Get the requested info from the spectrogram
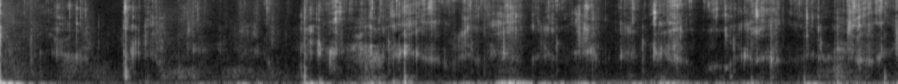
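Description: Close-miked chewing of grilled dried filefish fillet (jwipo), with crisp, irregular crunching and crackling. A sharp click comes right at the start.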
